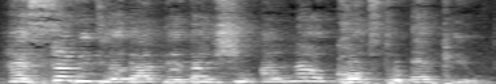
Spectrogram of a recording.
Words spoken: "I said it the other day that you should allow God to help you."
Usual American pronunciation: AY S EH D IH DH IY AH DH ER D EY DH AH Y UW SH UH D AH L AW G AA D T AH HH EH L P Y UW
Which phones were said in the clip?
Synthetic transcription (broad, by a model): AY S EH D IH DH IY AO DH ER D EY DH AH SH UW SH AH N AW G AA T AH HH EH L P Y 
